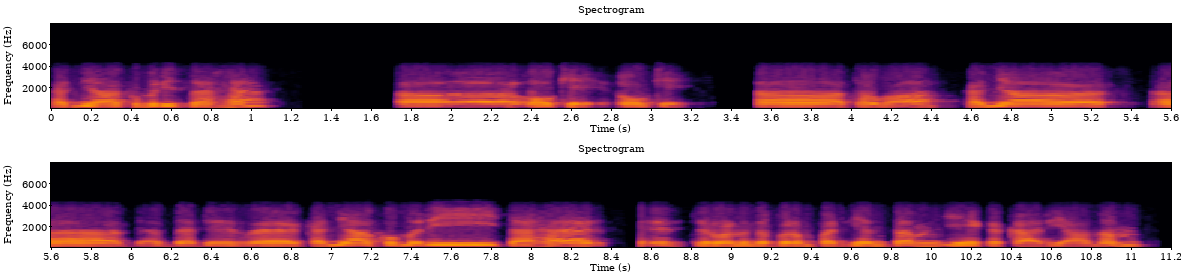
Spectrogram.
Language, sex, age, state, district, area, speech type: Sanskrit, male, 60+, Tamil Nadu, Coimbatore, urban, conversation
